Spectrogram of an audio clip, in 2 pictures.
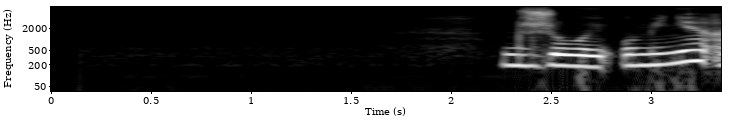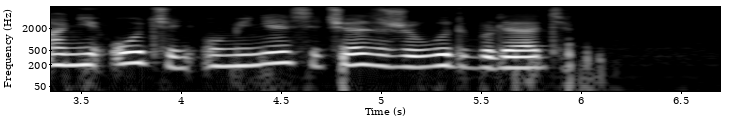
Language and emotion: Russian, sad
